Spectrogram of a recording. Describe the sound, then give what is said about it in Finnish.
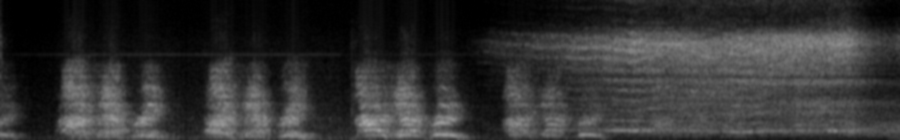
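A large crowd at a protest march chants in unison, repeating a short rhythmic phrase of several syllables four times, loud, before the chant dissolves into a broad roar and hiss of crowd noise. “vaikka joukkokokoontumiset ovat edelleen kiellettyjä, se ei näy valtavissa protestikulkuissa.”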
